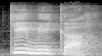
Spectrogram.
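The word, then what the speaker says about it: química: अगला नियम ये कहता है कि अगर कू और ऊ साथ में है तो यहाँ पर ऊ का उच्चारण नहीं होगा। उदाहरण के लिए अगर हमारे पास कू, ऊ और ई है तो हम यहाँ पर ऊ का उच्चारण नहीं करेंगे, तो हम यहाँ पर सिर्फ कू और ई को साथ में जोड़ेंगे और उसका उच्चारण करेंगे।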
